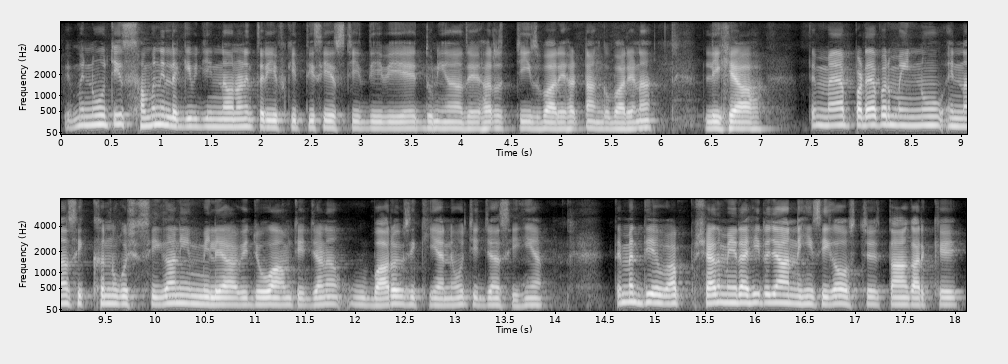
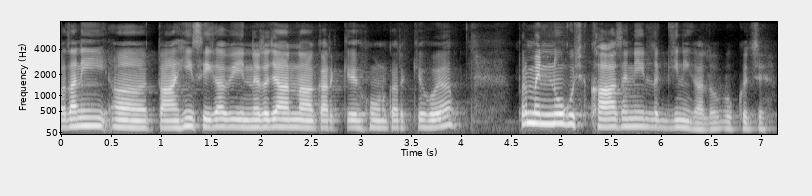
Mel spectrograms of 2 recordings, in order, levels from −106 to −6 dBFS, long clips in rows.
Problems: none marked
